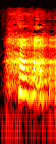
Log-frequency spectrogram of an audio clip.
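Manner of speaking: a quick laugh between sentences; short laugh. Real, not acted. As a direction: let out a little chuckle. Laugh after remark on taken land.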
